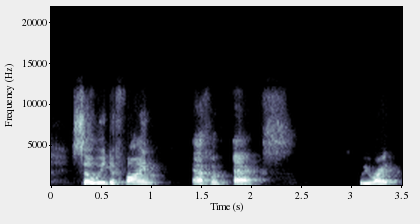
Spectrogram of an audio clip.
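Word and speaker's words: f(x): that we use is f so we define f of x we write f is the name of the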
